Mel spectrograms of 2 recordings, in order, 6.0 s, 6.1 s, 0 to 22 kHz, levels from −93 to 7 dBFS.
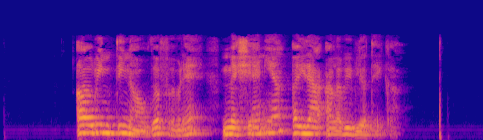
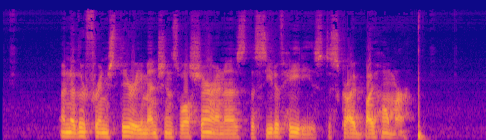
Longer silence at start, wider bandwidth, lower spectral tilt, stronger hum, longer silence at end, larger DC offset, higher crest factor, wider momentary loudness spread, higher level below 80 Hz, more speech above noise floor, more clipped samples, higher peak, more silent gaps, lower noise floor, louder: first, 0.95 s vs 0.75 s; second, 8.2 kHz vs 16.5 kHz; second, -4.5 dB/octave vs -6.5 dB/octave; neither; second, 0.55 s vs 0.8 s; neither; about the same, 18 dB vs 16 dB; about the same, 11 LU vs 10 LU; second, -56 dBFS vs -50 dBFS; first, 52 dB vs 39 dB; neither; about the same, -4 dBFS vs -2 dBFS; neither; first, -72 dBFS vs -55 dBFS; second, -20 LUFS vs -16 LUFS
